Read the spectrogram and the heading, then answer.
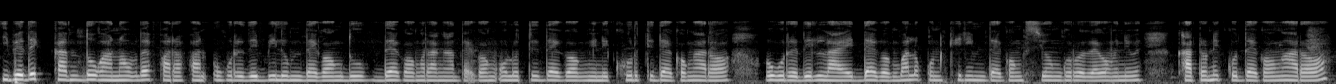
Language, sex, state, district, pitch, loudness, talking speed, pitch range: Chakma, female, Tripura, Dhalai, 195 Hz, -19 LUFS, 145 wpm, 185-200 Hz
